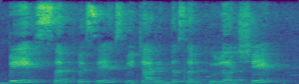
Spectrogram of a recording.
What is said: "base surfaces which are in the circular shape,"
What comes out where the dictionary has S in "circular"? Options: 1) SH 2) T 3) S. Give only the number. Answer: 3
